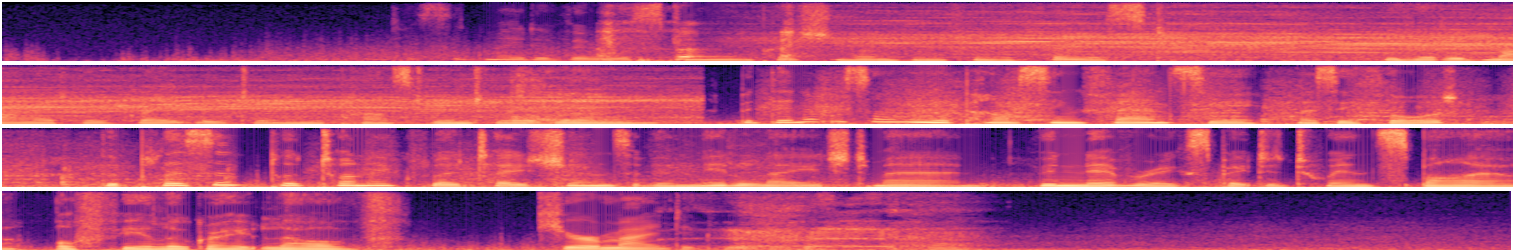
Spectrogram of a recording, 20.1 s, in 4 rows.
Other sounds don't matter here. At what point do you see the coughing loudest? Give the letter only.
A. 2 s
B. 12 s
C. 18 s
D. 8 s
A.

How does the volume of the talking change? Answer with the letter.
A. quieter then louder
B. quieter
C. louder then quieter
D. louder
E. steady
D.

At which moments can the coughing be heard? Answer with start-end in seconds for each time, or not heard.
1.9-2.8, 6.7-7.2, 17.2-18.4.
